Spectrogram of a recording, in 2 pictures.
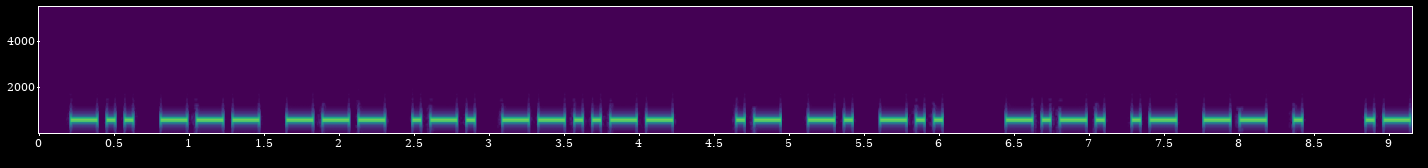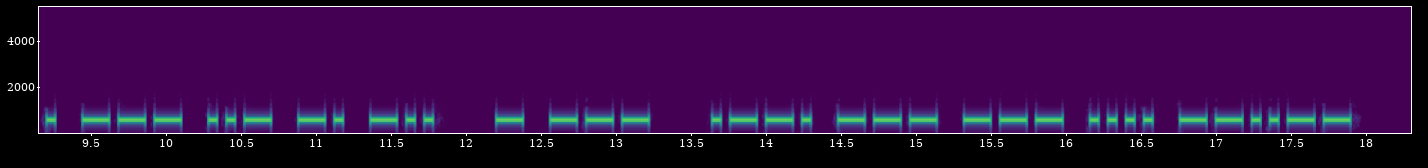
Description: Morse code, heard as a keyed tone, about 20 wpm, 600 Hz. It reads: DOOR, AND CAME ROUND TO POOH,
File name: cw-books / winnie-the-pooh / winnie-20wpm-page-0016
